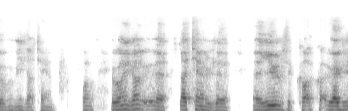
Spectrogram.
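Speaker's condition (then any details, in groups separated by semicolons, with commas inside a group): Cerebral palsy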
